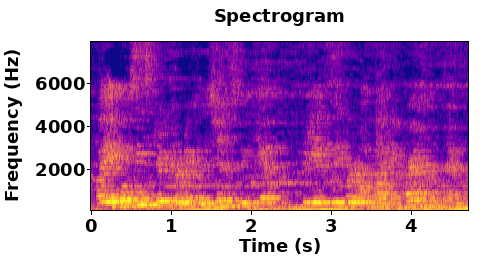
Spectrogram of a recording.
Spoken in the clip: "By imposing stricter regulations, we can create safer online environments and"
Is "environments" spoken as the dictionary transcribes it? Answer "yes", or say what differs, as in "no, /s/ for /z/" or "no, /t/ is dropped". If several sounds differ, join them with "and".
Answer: no, /p/ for /v/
